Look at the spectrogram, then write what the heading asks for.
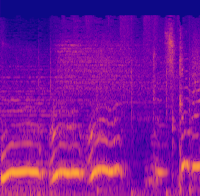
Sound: argh!!!!!!

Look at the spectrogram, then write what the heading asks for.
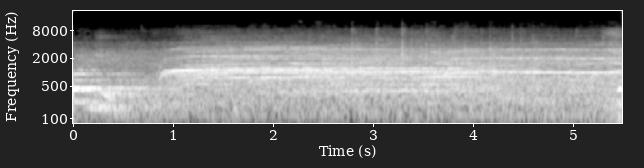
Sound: audience cheering

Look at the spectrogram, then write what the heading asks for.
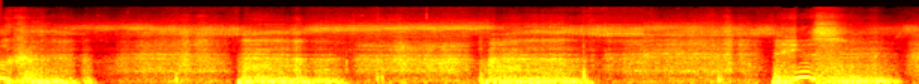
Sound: deep Breathing

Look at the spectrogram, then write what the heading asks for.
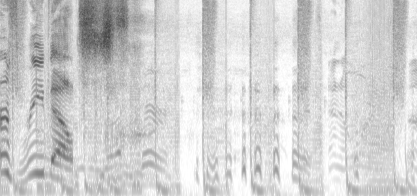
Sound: laughs

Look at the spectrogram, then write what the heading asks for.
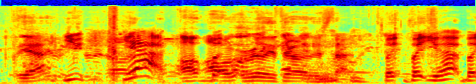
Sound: man chuckles

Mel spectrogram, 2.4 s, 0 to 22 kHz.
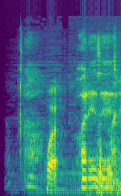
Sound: scientist 1 gasping

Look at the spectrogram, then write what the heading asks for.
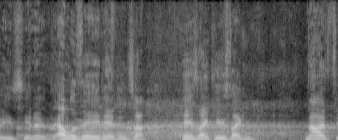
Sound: audience laughter

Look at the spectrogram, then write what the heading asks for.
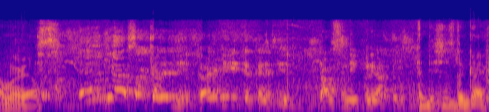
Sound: Man speaking Bulgarian

